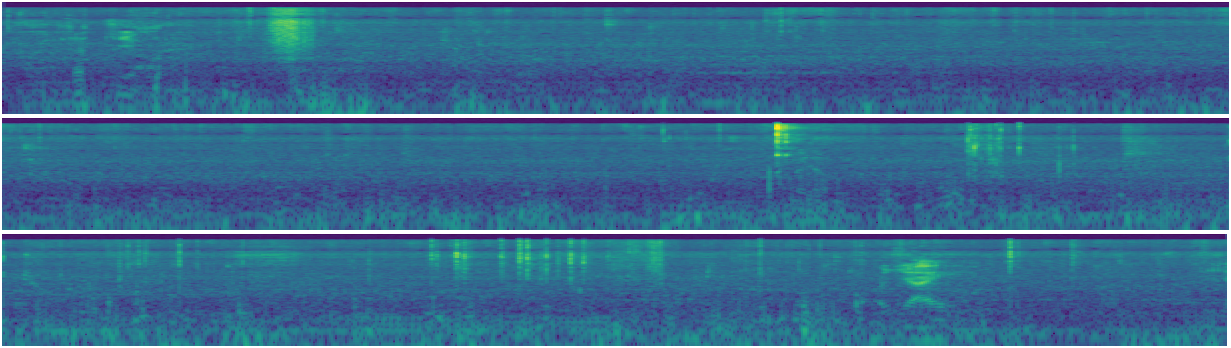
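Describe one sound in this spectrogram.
Hands crumble dry soil and roots with a soft rustle.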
